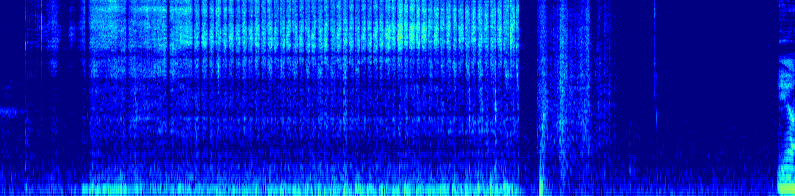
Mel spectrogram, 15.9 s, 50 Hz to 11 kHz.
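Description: A Kershaw Launch 11 knife with an off-center factory plunge grind is stroked steadily across a sharpening stone, a continuous gritty rasping that runs for several seconds before stopping, followed by a few softer scrapes and a brief sound at the end.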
